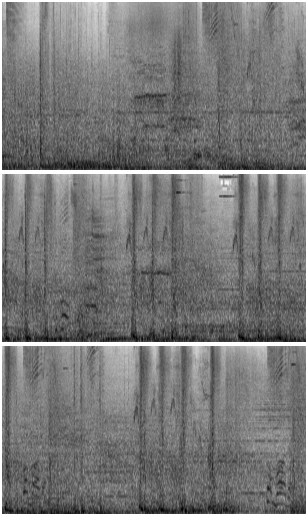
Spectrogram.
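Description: Bombarda spell blasts in the Hogwarts Legacy video game, repeated loud booming explosions and crashes in quick succession amid busy combat effects, with a voice heard at times.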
